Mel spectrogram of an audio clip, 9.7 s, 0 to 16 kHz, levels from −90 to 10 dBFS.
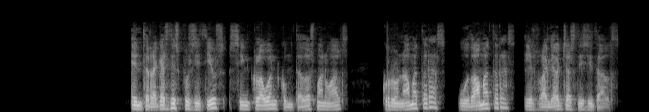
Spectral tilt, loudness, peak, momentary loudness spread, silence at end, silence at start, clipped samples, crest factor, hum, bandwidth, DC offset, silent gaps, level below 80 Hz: -8.5 dB/octave; -19 LUFS; -2 dBFS; 10 LU; 0.55 s; 1.95 s; under 0.1%; 18 dB; none; 7.4 kHz; under 0.1%; 5.59-5.74 s, 6.76-6.88 s, 7.80-7.86 s; -48 dBFS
